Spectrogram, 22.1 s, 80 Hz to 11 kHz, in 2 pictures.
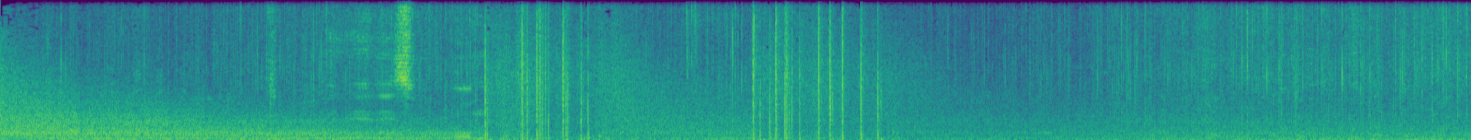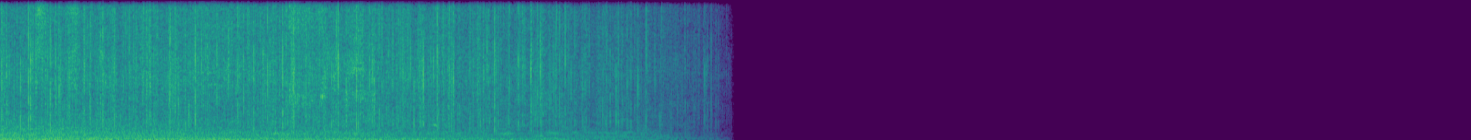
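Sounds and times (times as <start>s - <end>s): long low rumble: 0.0s - 16.2s.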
